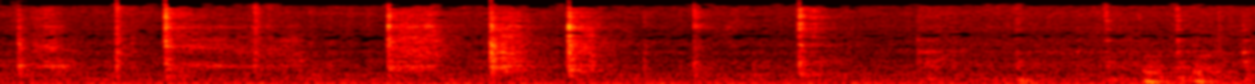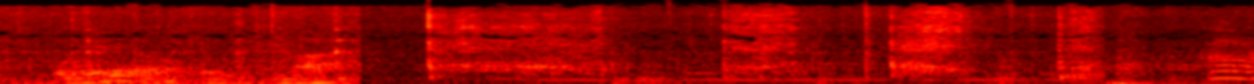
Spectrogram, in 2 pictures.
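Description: Chopped green onion sizzling in oil in a frying pan while being stirred, with sharp taps and clicks of cooking chopsticks and a knife against the pan and cutting board. Near the end, a knife scrapes chopped onion off the cutting board into the pan.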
